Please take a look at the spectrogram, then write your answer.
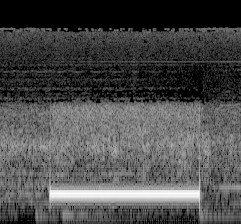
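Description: A single steady telephone ringback tone sounds for about a second and a half, loud and clear, then stops, leaving only faint background hiss on either side.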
